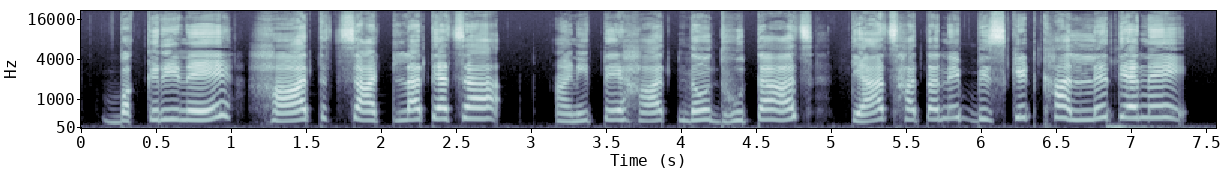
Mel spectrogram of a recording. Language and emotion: Marathi, disgusted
